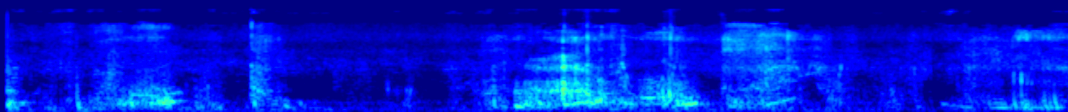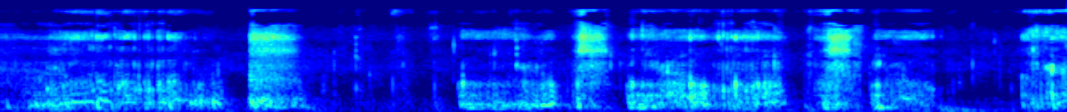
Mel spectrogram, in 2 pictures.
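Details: Lazy pug dog struggling to get out of bed, grumbling and growling in low, rough bursts that come in uneven waves, with brief snorting breaths between them inside a small room.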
